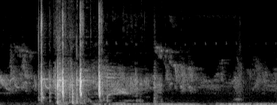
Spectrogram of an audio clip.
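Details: A pair of ringneck parrots chirping: a burst of four harsh, scratchy chirps in quick succession, then softer chatter, over a low rumbling hum and faint rustling.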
